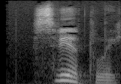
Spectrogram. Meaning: 1. light (having light), bright 2. jolly
- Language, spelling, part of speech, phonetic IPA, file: Russian, светлый, adjective, [ˈsvʲetɫɨj], Ru-светлый.ogg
